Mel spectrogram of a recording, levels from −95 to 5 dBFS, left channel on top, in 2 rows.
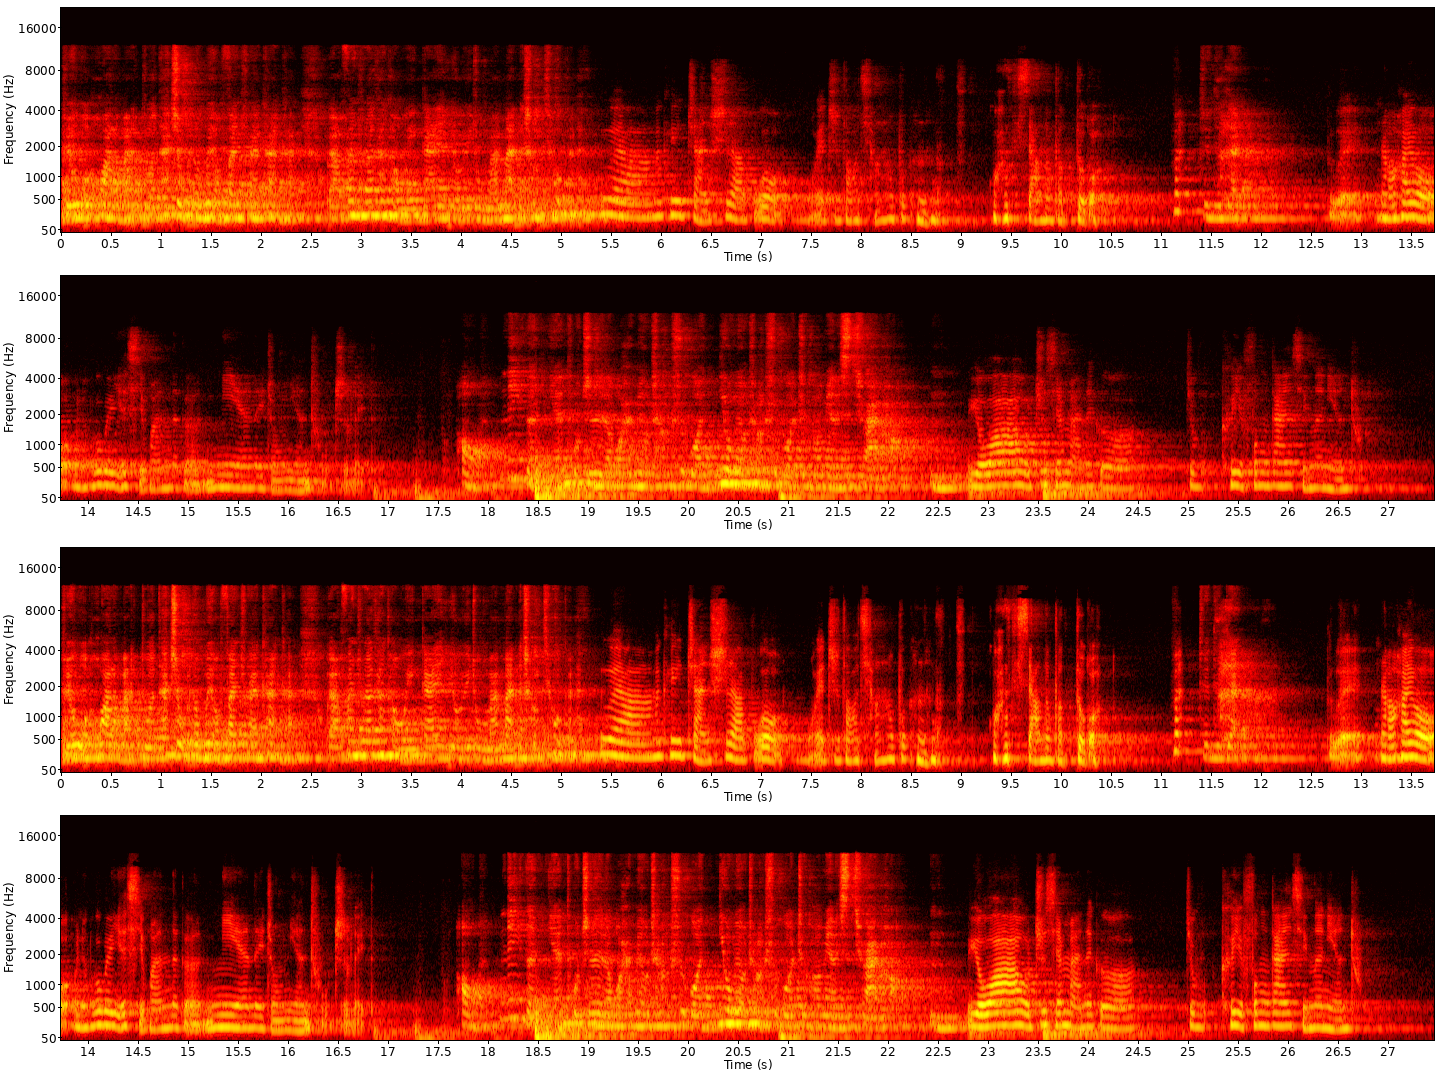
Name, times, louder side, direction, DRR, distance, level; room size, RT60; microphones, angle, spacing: voice 1, 0.0-5.2 11.4-11.9 13.1-13.4 17.7-22.6, equal, 75° right, 0 dB, 2.7 m, -29 dB
voice 2, 5.4-8.8 9.3-10.4 11.1-11.2 11.6-12.1 12.7-16.8 22.8-24.5 25.0-26.7, right 5 dB, 40° right, 12 dB, 0.4 m, -30 dB
sound 1, 16.7-19.5 20.0-21.7 22.8-23.2 23.5-24.2, equal, ahead, 0.8 m, -35 dB
17.5 x 16.5 x 4.3 m, 2.6 s
head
